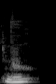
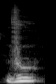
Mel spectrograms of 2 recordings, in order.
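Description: First: Said in the usual way. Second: "Vous?" jumps higher and louder in shock; stunned disbelief. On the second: Acted. Wife faced with her supposedly dead husband, shocked disbelief. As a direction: blurt it out, unable to believe he is alive. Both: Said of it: "Voilà une surprise".

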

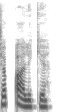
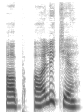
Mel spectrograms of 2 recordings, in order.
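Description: First: Said in the usual way. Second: "Об Алике" slowly, each syllable set apart; almost syllable by syllable. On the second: A narrator's reading. Father repeats his son's words in disbelief, nearly syllable by syllable. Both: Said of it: "повторил отец чуть ли не по слогам".

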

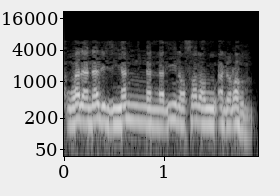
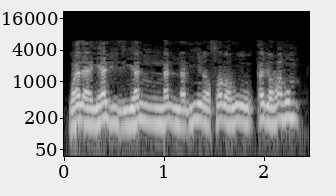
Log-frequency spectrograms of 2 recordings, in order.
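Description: First: Said in the usual way. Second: وليجزين said "wa-la-yajziyanna", with y; ya for nun. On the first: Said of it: "قرأ قالون بالياء". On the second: Shown as a demonstration. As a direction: put a y sound, not n, in وليجزين. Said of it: "قرأ قالون بالياء هكذا". (قراءة وليجزين بالياء)

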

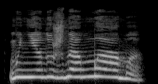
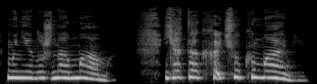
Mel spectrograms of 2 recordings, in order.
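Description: First: High, loud, slow desperate cry; sudden scream. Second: Sobbing cry. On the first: Girl suddenly screams to her grandmother for her mother, high and loud. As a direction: scream it out, the pain finally bursting. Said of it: "внезапно закричала она". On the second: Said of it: "рыдая и раскачиваясь". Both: Acted.

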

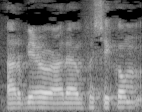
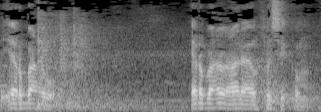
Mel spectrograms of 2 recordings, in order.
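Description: First: "أربعوا" said arbi'u, a first, i after the b; "أربعوا" with opening a and middle i; wrong reading. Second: "اربعوا" said irba'u, i first, a after the b; "اربعوا" with opening i and middle a; correct reading. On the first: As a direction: demonstrate the mistaken arbi'u in "أربعوا". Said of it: "خطأ". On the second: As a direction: model the proper irba'u in "اربعوا". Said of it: "والصواب". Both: Shown as a demonstration.

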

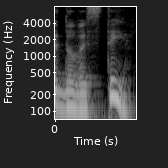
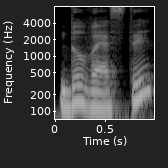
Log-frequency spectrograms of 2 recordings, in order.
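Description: First: Довести stressed on final ТИ; end-stressed довести; stress on last syllable. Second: Довести stressed on middle ВЕ; dialectal stress. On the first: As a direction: say до-ве-СТИ. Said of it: "а правильно сказати довести". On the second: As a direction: say до-ВЕ-сти. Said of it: "Або ж діалектним впливом". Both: Shown as a demonstration.

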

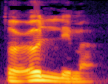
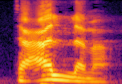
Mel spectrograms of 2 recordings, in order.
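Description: First: تعلم said as tuʕullima, u on the first two letters; tuʕullima, rounding the opening vowels; passive form. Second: Said in the usual way. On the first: Shown as a demonstration. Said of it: "لكن في البناء تقول تعلم". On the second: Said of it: "العين مفتوحة".

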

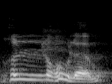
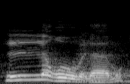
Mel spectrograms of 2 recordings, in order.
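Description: First: الغلام said higher with a clear "a" sound before the لام; demo pronunciation. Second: الغلام very slowly, each sound drawn out, rising at the end; slow demo pronunciation. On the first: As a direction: set off الغلام clearly on a high pitch. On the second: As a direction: spell out الغلام slowly for the class. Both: Shown as a demonstration. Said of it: "هذا اللام هذا كيف خصنا نقولوا".

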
